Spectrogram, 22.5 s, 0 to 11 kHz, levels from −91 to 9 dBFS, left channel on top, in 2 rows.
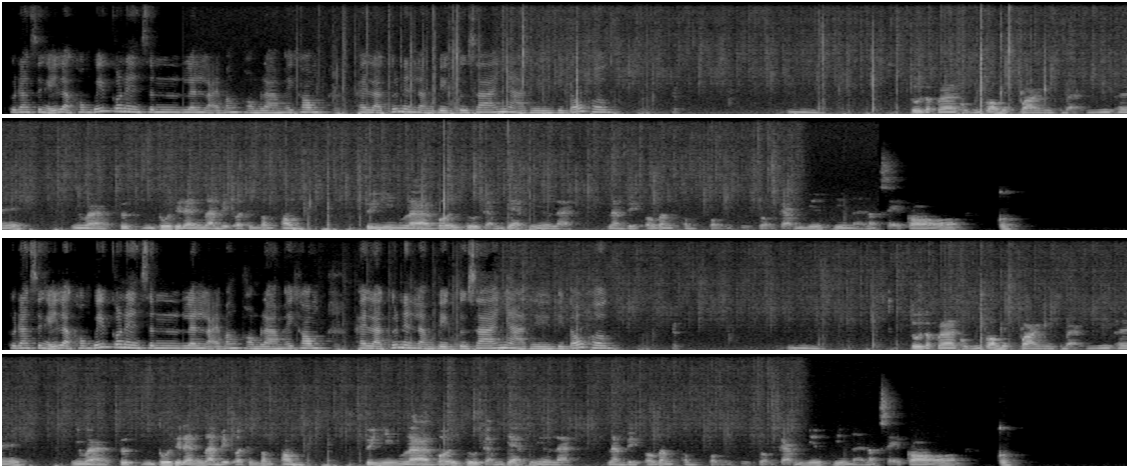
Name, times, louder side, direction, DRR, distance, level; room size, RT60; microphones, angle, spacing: voice 1, 0.1-6.2, right 3 dB, 25° right, 0.3 m, -30 dB
sound 1, 1.8-20.0, left 4 dB, 40° left, 0.5 m, -43 dB
sound 2, 4.9-19.3, left 2 dB, 15° left, 2.6 m, -50 dB
voice 2, 7.8-8.2 9.1-11.5 11.9-14.3 14.9-17.0 17.3-20.8 21.2-21.3, right 2 dB, 55° right, 1.1 m, -29 dB
12.0 x 4.8 x 4.1 m
head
